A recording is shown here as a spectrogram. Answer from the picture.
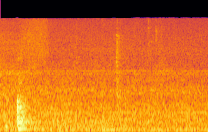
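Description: A single short, dull knock about a fifth of a second in, then a faint tick about a second later, over a steady low room hum.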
